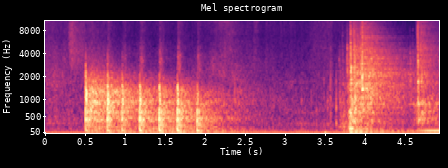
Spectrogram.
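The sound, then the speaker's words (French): A quick series of about seven firm knocks on a wooden door, evenly spaced, followed by a pause and the rattle of the door being handled; an office door on the second floor of the Switzerland Innovation Park Basel Area, Jura site, at Kourou near Dolémont, Switzerland. “Je suis dans le site Jura du Switzerland Innovation Park Basel Area à Kourou, tout près de Dolémont, Et je monte au deuxième étage et je vais frapper la porte.”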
